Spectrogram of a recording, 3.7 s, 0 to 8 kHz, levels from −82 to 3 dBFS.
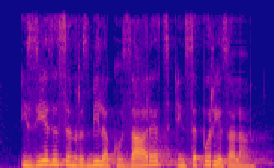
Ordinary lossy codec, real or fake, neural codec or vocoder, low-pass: none; fake; codec, 16 kHz in and 24 kHz out, 1 kbps, XY-Tokenizer; 7.2 kHz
